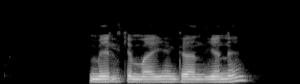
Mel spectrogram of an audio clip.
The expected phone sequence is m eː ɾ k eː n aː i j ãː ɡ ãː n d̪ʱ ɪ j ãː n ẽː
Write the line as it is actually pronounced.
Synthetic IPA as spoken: m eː l k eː m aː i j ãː ɡ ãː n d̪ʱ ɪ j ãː n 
